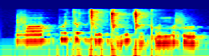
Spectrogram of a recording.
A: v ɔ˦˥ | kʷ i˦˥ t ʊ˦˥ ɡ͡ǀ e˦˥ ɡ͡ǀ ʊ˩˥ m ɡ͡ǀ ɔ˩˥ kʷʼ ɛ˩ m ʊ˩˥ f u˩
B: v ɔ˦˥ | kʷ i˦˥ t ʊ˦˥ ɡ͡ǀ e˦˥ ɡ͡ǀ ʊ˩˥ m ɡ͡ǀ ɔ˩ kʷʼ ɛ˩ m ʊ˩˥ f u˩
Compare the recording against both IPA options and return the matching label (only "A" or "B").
A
